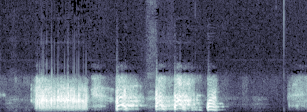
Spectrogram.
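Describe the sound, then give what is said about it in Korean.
A person with a strained voice, doing a dog impression, imitates an angry dog with a long rough growl followed by several short, snarling bark-like bursts, loud, then a brief trailing growl. “이거 강아지 화가 났을 때 한번 해보겠습니다.”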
